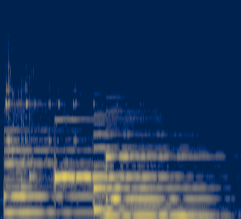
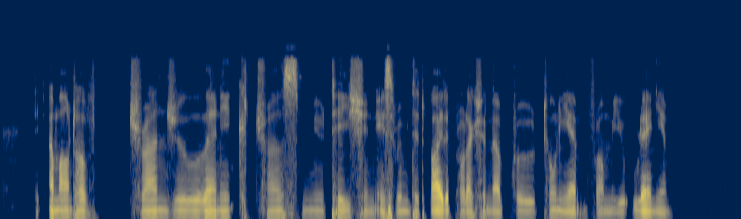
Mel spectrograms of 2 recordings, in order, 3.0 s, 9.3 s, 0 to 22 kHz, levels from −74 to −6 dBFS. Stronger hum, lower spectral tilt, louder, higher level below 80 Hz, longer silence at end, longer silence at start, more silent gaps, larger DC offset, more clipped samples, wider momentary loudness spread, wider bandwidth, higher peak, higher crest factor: neither; first, -8 dB/octave vs -5 dB/octave; about the same, -25 LUFS vs -25 LUFS; second, -52 dBFS vs -40 dBFS; second, 0.15 s vs 0.9 s; second, 0.05 s vs 0.6 s; neither; neither; neither; about the same, 10 LU vs 10 LU; second, 6.6 kHz vs 9.4 kHz; second, -10 dBFS vs -2 dBFS; second, 16 dB vs 22 dB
